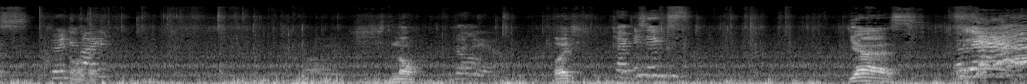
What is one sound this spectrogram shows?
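Young children speak and laugh playfully close by.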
